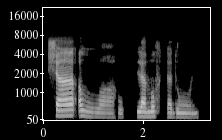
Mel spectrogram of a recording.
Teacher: شاہ کے اوپر مد ہے، حمزہ کی وجہ سے آ رہی ہے، اس کو بھی دو الف لمبا کریں گے · لفظ جلالہ کو موٹا کریں گے کیونکہ آگے جو ہے پیچھے جو ہے وہ حمزہ کے اوپر سوری زبر تھی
